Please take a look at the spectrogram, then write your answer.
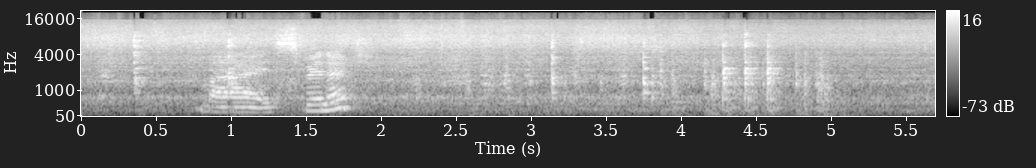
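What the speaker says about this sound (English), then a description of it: "So let me just stir it a little bit." Spinach and garlic being stirred in a frying pan, with a steady sizzle and a few sharp scraping clicks of the spoon toward the end, plus a brief voice near the start.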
